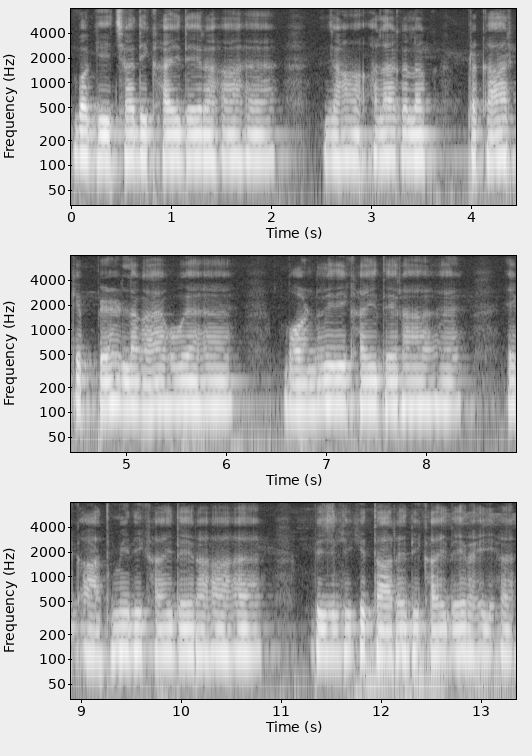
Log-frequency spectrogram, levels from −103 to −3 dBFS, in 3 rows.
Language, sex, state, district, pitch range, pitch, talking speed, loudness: Hindi, male, Maharashtra, Aurangabad, 115-120 Hz, 120 Hz, 140 wpm, -17 LUFS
